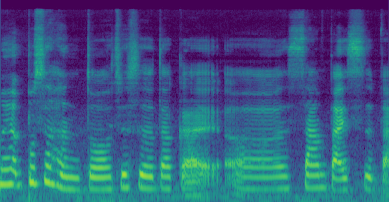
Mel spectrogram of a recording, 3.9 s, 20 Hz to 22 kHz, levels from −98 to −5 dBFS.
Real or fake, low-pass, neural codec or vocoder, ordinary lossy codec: real; 19.8 kHz; none; none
